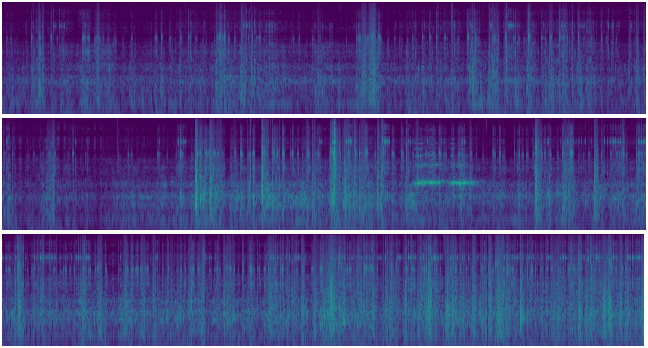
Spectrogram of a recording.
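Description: Mountain bike riding along a snowy trail: tyres rolling through snow with a constant rattle of small knocks and clatters over bumps, growing louder about halfway through. A brief squeak sounds around the middle.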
